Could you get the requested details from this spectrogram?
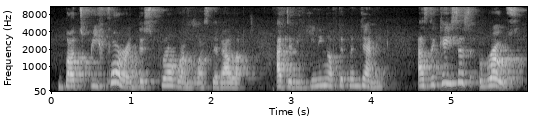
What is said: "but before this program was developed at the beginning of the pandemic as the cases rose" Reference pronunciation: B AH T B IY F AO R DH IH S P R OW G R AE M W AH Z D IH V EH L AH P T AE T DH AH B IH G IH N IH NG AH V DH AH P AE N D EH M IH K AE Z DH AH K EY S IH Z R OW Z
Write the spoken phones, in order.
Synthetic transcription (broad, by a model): B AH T B IY F AO R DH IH S P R OW G R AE M W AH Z D IH V EH L AH P T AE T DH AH B IH G IH N IH NG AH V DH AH P AE N D EH M IH K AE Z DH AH K EY S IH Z R OW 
